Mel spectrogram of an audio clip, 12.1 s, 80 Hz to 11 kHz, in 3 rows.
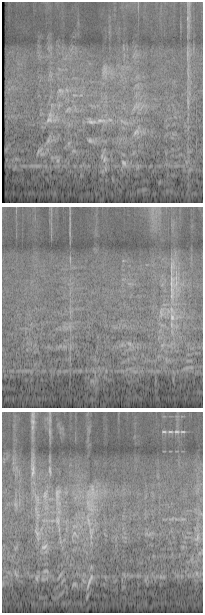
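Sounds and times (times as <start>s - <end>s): indistinct background chatter: 0.1s - 12.0s.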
